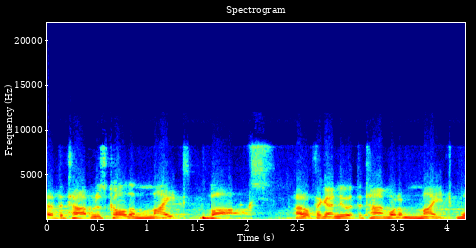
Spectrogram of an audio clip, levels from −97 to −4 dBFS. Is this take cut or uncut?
uncut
